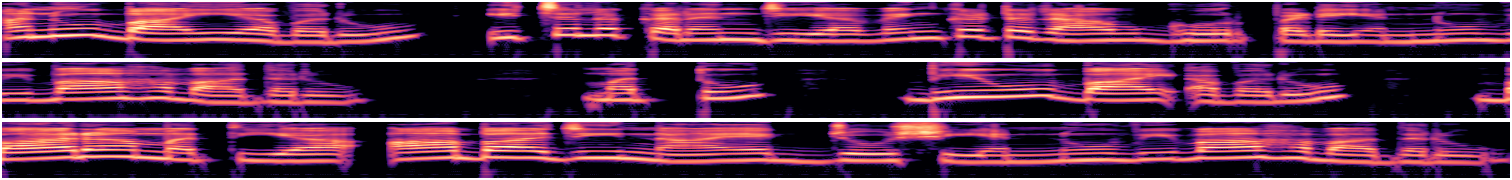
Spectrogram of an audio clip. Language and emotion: Kannada, neutral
